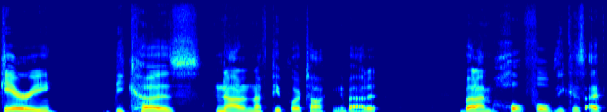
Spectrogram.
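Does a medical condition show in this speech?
No.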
